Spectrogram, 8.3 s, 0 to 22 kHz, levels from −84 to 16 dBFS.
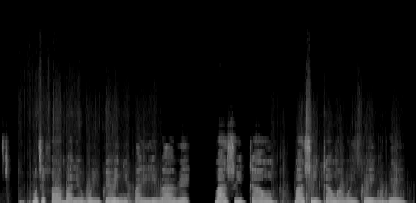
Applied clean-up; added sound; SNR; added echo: neural mask model RNNoise.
